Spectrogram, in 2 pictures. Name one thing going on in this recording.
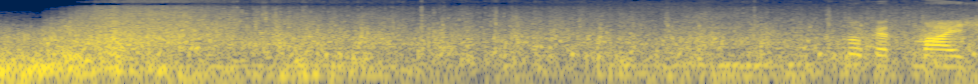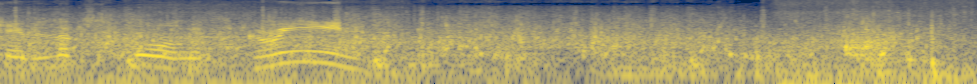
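Water swishes and splashes around a swimmer.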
